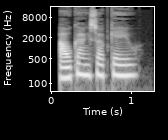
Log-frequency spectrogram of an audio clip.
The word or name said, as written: afgangsopgave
